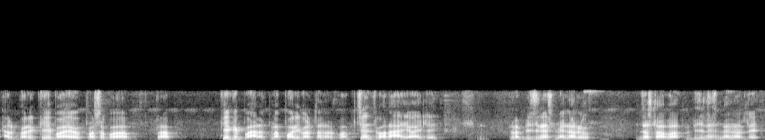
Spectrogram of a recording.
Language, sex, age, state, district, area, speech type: Nepali, male, 60+, West Bengal, Darjeeling, rural, spontaneous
